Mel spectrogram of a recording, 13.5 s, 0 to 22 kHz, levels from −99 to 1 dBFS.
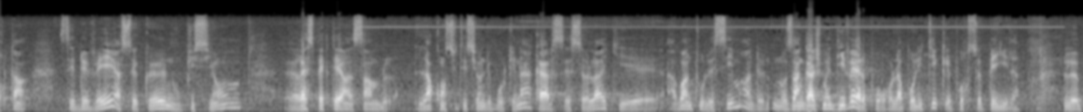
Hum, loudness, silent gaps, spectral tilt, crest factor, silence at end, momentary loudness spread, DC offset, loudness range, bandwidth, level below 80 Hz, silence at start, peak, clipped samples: none; -18 LUFS; none; -4 dB/octave; 18 dB; 0 s; 15 LU; under 0.1%; 4 LU; 13 kHz; -52 dBFS; 0 s; 0 dBFS; under 0.1%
